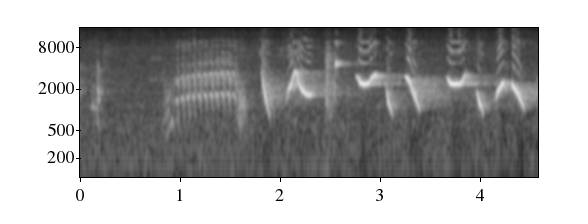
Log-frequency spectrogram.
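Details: Bird-of-paradise giving a brief rattling burst, then a rapid series of loud, sharp notes that swoop up and drop, about seven of them in quick succession.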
